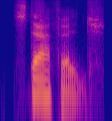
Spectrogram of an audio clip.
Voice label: "staffage", American

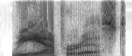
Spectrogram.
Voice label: "reafforest", American

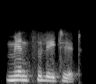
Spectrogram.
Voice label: "mentholated", Indian

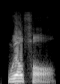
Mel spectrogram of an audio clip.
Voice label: "willful", American

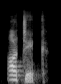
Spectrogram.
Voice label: "otic", Indian

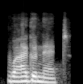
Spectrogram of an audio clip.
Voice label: "wagonette", Indian

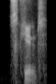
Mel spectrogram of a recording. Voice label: "scute", British

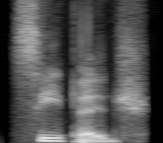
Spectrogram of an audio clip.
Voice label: "seepage", American

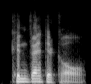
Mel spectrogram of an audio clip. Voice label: "conventicle", American

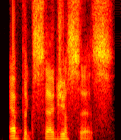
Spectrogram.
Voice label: "epexegesis", American

